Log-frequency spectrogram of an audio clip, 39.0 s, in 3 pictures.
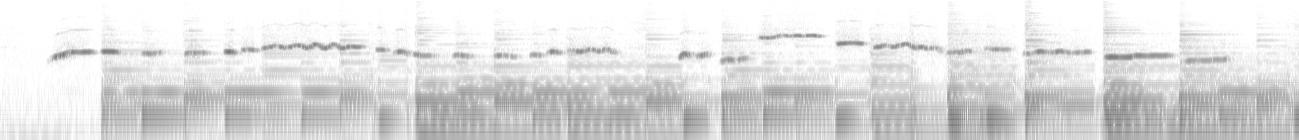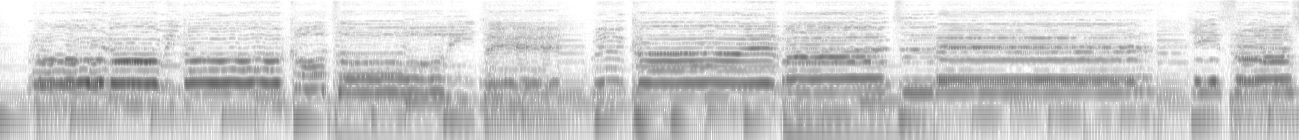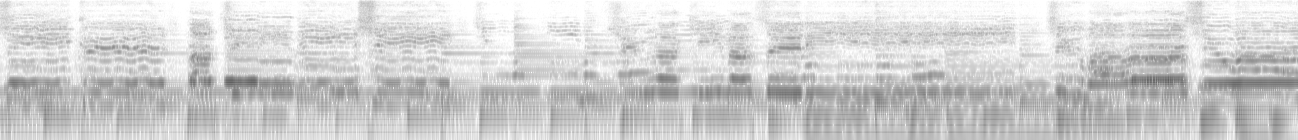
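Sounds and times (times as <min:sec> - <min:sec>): whistled melody: 0:00.5 - 0:12.6
plucked acoustic guitar chords: 0:01.0 - 0:38.9
voices singing with vibrato: 0:13.3 - 0:38.9.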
